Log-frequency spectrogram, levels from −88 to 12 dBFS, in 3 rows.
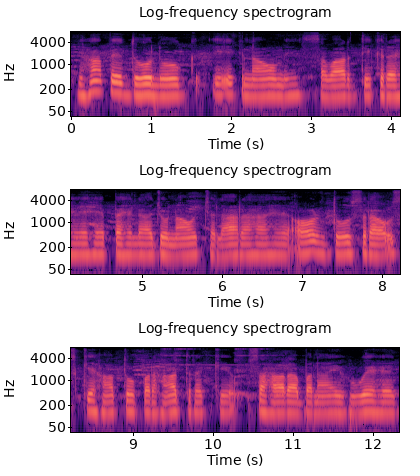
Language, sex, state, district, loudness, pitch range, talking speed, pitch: Hindi, male, Bihar, Kishanganj, -23 LUFS, 125-135 Hz, 140 wpm, 130 Hz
